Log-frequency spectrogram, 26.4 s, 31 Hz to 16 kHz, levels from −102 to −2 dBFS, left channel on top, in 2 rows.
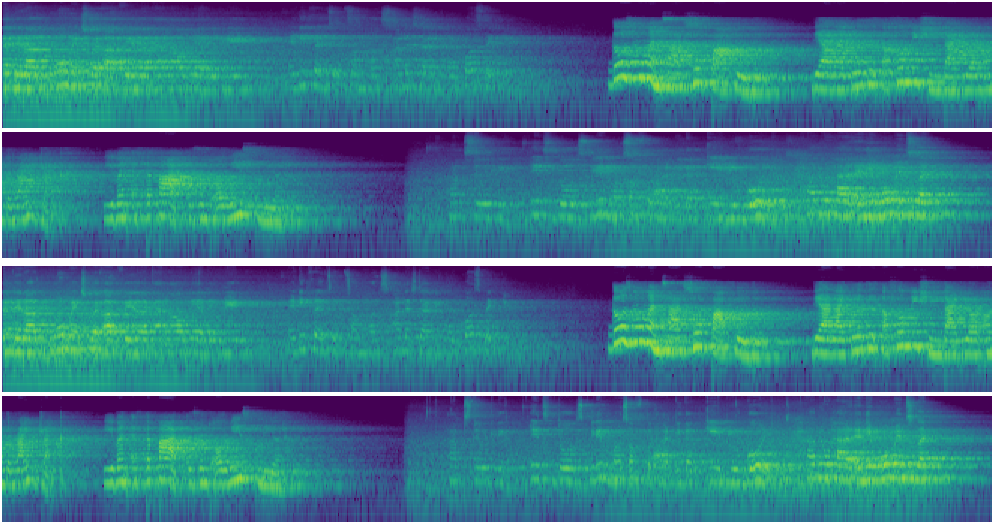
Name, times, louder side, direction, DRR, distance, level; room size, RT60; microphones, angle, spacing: voice 1, 0.0-7.0 18.6-25.5, right 2 dB, 70° right, 1 dB, 1.0 m, -31 dB
voice 2, 8.1-10.2 10.8-13.9 14.5-17.1, right 2 dB, 30° right, 1 dB, 0.5 m, -27 dB
10.5 x 4.0 x 7.3 m, 2.6 s
head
